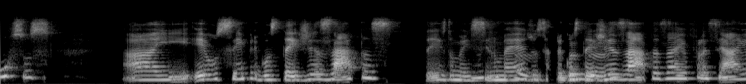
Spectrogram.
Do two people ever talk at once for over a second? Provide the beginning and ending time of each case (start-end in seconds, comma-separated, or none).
4.7-6.2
